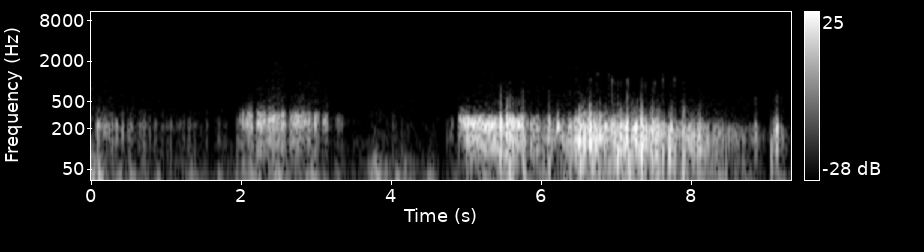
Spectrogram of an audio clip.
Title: stomach growling 5 minutes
